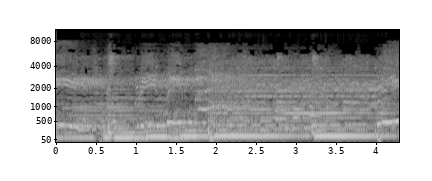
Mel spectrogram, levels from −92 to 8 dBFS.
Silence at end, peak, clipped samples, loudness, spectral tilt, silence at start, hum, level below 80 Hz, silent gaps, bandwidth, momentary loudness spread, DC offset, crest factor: 0 s; -8 dBFS; under 0.1%; -20 LUFS; -6.5 dB/octave; 0 s; none; -42 dBFS; none; 8.2 kHz; 3 LU; under 0.1%; 12 dB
